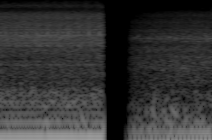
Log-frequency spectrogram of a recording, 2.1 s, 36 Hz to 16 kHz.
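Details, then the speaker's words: Mazda MX-5 Mk3 (NC) 1.8 engine at idle after a rebuild for oil consumption and a newly fitted exhaust manifold, coolant system being bled; low, even, steady idle with no knocks, ticks or misses, sounding healthy. Some residual oil is expected in the exhaust. "so uh we've got the new manifold on and it just sounds distin distinctive sounds good"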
